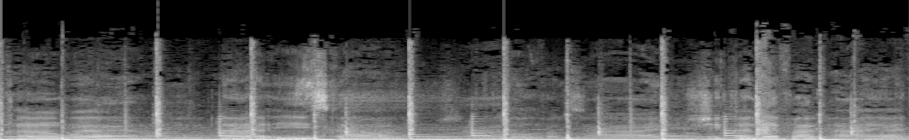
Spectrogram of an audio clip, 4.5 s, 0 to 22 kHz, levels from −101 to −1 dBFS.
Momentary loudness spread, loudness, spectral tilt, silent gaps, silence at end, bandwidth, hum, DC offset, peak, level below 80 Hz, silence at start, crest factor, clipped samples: 3 LU; -14 LUFS; -5 dB/octave; none; 0 s; 16.5 kHz; none; under 0.1%; 0 dBFS; -16 dBFS; 0 s; 12 dB; under 0.1%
